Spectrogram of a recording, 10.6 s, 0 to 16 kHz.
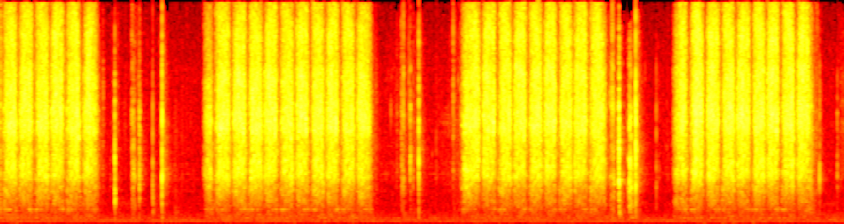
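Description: A guitar nut is sanded with 120 grit sandpaper in quick back-and-forth strokes, giving close, rhythmic scratchy rasping that comes in several long bursts separated by short pauses.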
